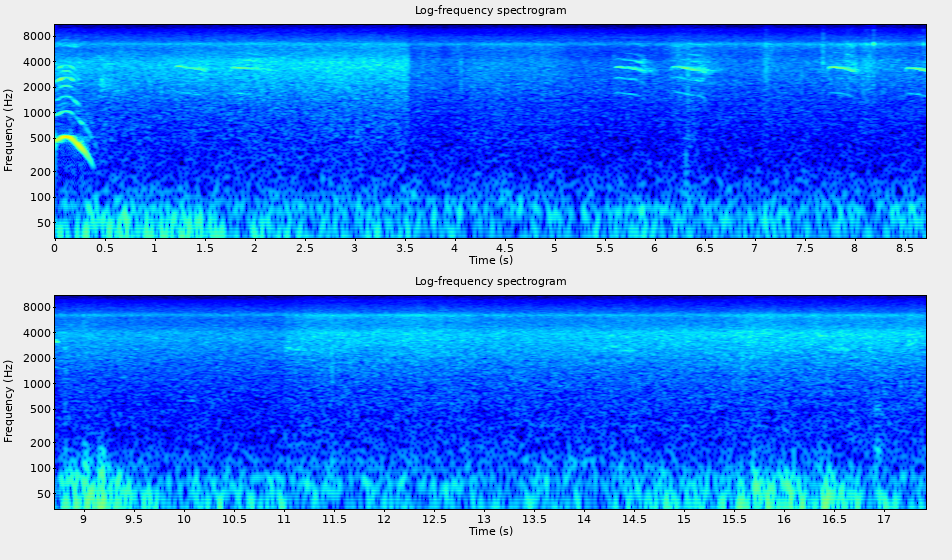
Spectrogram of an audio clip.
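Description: Faint, scattered short chirps of small birds over a quiet outdoor background, with a brief, loud, voice-like call right at the start.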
